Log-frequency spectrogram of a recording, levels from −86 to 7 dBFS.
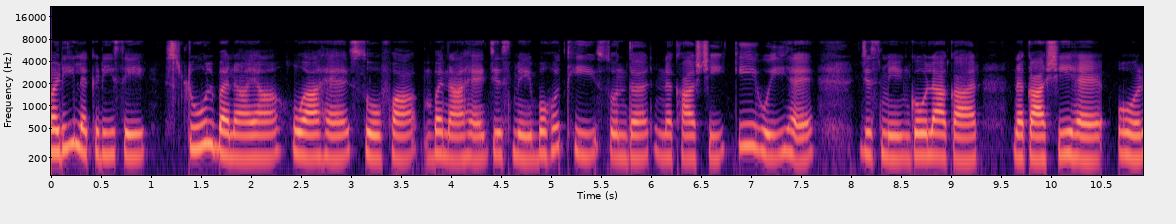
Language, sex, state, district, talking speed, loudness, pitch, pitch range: Hindi, female, Uttarakhand, Tehri Garhwal, 135 wpm, -20 LUFS, 210 Hz, 200-225 Hz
